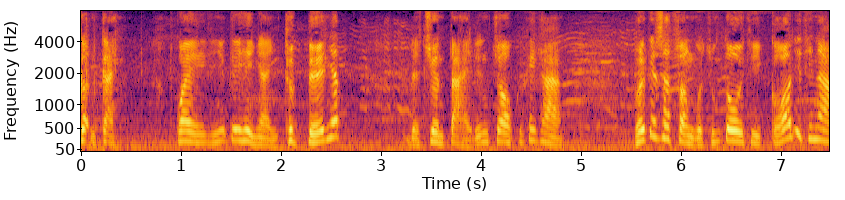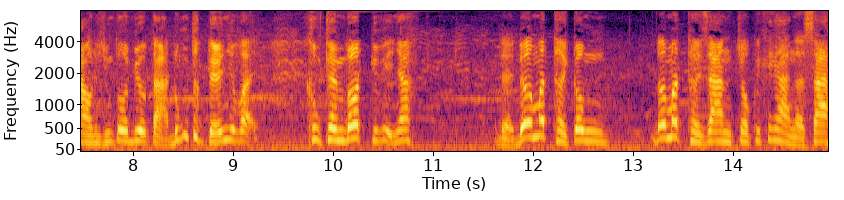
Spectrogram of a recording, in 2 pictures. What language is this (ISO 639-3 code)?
vie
